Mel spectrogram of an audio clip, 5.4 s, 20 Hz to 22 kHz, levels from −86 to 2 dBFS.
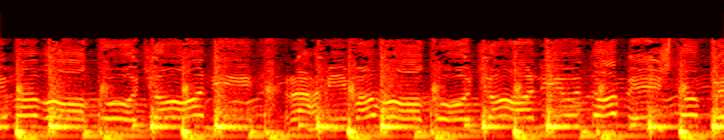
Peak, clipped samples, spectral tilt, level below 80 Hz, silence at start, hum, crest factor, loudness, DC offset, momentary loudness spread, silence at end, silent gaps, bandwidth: -2 dBFS; under 0.1%; -5.5 dB/octave; -36 dBFS; 0 s; none; 16 dB; -20 LUFS; under 0.1%; 5 LU; 0 s; none; 8.4 kHz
